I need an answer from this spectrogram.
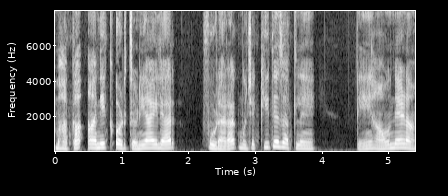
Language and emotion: Goan Konkani, fearful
